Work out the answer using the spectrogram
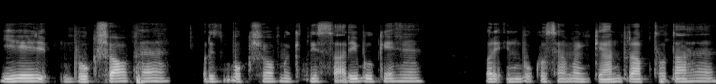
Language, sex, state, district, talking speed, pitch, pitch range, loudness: Hindi, male, Uttar Pradesh, Jyotiba Phule Nagar, 165 wpm, 135 Hz, 130-140 Hz, -20 LUFS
